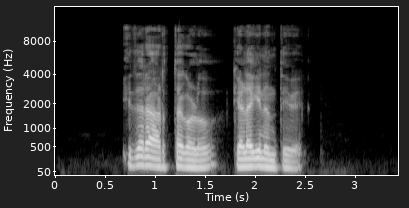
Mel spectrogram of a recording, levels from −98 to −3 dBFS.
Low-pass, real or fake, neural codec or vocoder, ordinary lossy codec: 10.8 kHz; real; none; AAC, 64 kbps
